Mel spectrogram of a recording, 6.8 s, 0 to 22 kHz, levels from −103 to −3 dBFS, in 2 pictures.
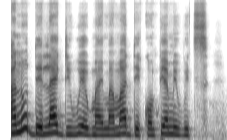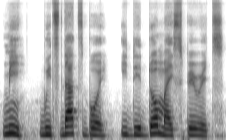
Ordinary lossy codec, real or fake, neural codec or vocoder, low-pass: none; fake; autoencoder, 48 kHz, 128 numbers a frame, DAC-VAE, trained on Japanese speech; none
